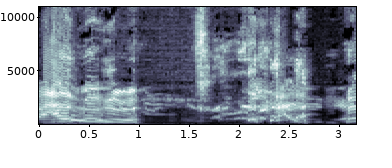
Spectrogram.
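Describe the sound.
A voice imitates a constipated straining moan: a loud, wavering one-second groan, then a short pause and a run of strained, breathy grunts and whimpers.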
